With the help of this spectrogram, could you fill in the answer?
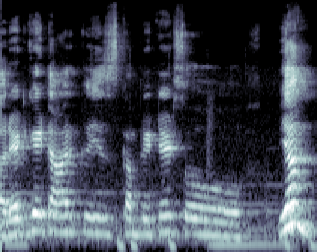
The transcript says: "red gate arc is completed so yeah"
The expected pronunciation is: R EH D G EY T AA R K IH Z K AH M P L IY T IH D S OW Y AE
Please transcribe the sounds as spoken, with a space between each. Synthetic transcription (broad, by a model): R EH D G EY T AA R K IH Z K AH M P L IY T IH D S OW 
